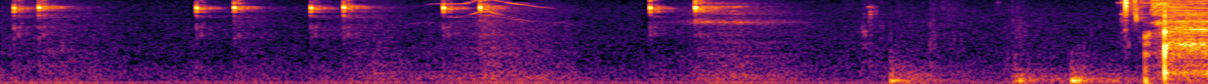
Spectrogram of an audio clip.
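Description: Faint computer mouse clicks, a dozen or so short clicks mostly in quick pairs, over a near-silent room.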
